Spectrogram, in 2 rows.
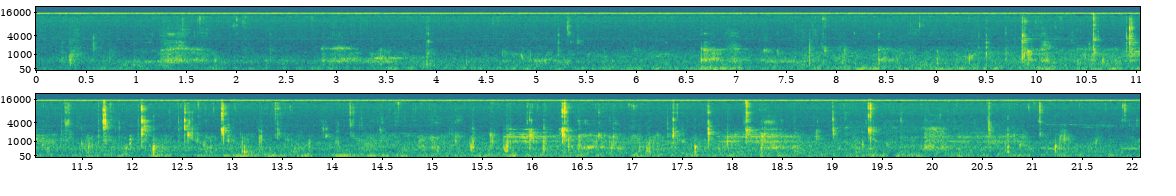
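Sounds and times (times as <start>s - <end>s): close chewing: 3.8s - 6.2s, 6.8s - 22.0s
wet mouth clicks and lip smacks: 9.4s - 14.7s, 15.4s - 21.4s.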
